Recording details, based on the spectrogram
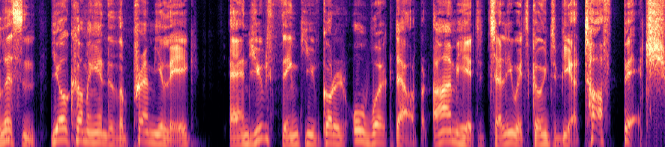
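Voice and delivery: put-on tough New Jersey street-cop accent. Reading out someone's quote to the others, in a new jersey cop voice. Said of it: "Why is he talking like a New Jersey cop?".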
